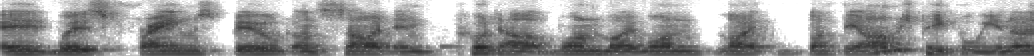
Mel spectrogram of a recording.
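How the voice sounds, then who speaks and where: A man with a German accent speaks at a fairly slow pace. His pitch is medium, with ordinary variation. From Germany. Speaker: builder, construction business owner. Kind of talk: interview. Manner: hesitant, with many fillers.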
